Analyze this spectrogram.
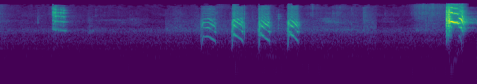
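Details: Ringneck parakeet uttering a single sharp screech, a quick set of four down-slurred harsh squawks, then one loud piercing scream at the end.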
